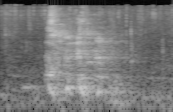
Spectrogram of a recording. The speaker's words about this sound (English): Got stuff in my throat.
